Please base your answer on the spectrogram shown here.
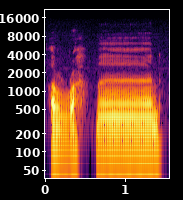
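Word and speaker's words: الرحمن: It's written as Ar-Rahmanu, but we pronounce it as Ar-Rahman.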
